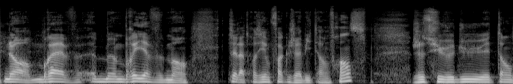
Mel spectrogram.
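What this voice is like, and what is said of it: Slight Uruguayan Spanish accent. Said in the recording (French): “il y a un petit accent quand même... qui vient de l'Uruguay”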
